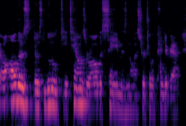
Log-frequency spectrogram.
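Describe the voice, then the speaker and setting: Noticeable background noise sits behind a man speaking very fast. His pitch is fairly high, with ordinary pitch variation. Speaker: workshop teacher of ritual magick. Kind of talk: lecture. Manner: halting, many fillers and repeats.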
